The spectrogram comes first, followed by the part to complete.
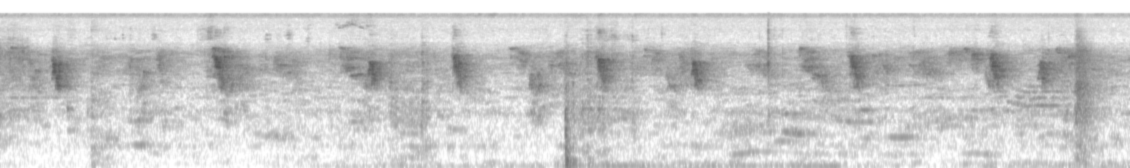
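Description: A small bird chirping over and over, short high chirps coming roughly once a second, with one sharp click a little after four seconds in.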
